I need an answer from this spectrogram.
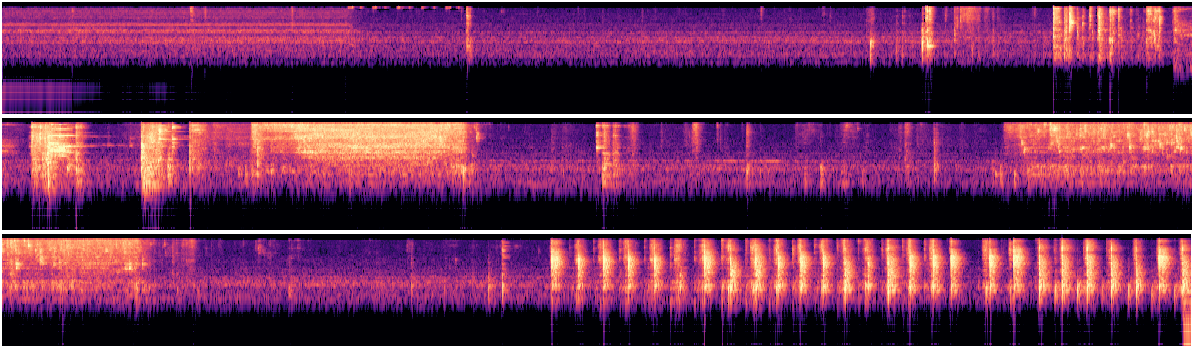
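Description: Kitchen knife tapping and cutting daikon radish on a wooden cutting board, twice broken by a tap running for a second or two as pots are filled with water. Near the end the knife goes into fast, even chopping on the board, about six strokes a second, as the daikon peel is julienned.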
